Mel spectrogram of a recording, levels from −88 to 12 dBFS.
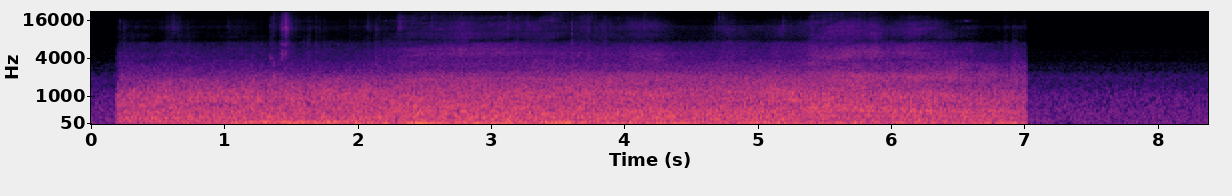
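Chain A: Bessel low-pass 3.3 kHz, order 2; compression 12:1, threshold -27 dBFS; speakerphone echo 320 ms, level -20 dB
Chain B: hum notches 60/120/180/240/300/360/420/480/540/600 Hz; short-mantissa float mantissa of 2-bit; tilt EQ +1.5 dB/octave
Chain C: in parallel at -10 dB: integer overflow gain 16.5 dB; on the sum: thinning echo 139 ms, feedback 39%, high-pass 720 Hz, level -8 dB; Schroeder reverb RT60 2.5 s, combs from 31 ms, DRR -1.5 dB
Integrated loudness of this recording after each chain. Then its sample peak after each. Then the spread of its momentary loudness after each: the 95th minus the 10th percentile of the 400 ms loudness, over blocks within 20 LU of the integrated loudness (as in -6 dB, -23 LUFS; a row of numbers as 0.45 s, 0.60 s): -32.0 LUFS, -25.5 LUFS, -19.0 LUFS; -18.0 dBFS, -11.0 dBFS, -5.5 dBFS; 17 LU, 4 LU, 6 LU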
